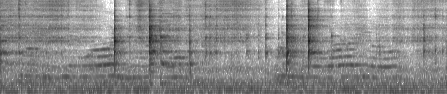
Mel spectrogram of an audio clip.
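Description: Scattered sharp clicks and clinks of a glass jar of dry red lentils being handled and tilted, with four separate knocks over a quiet background.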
